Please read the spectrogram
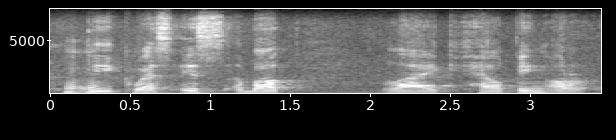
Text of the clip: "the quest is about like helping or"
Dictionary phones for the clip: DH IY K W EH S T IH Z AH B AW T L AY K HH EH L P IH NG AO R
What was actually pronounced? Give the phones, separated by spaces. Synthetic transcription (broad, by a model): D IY K W EH S T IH S AH B AW T L AY K HH EH L P IH NG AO R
